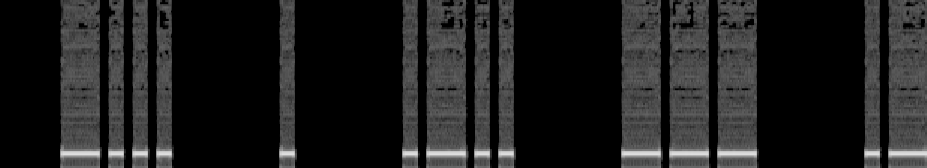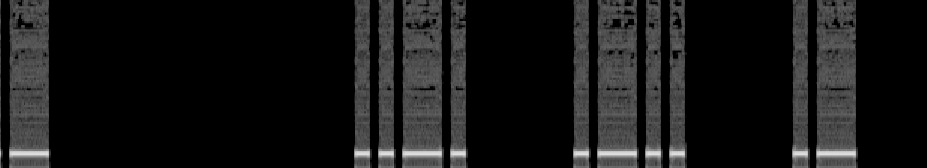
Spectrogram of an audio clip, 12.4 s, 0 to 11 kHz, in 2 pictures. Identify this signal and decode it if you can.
Morse code, heard as a keyed tone, about 15 wpm, spaced as for 8 wpm, 1000 Hz. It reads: BELOW FLA
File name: qotdfiles / 8wpm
